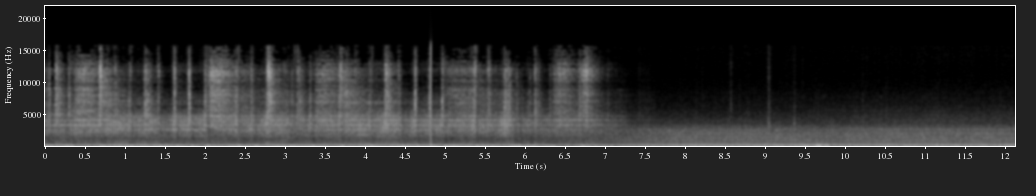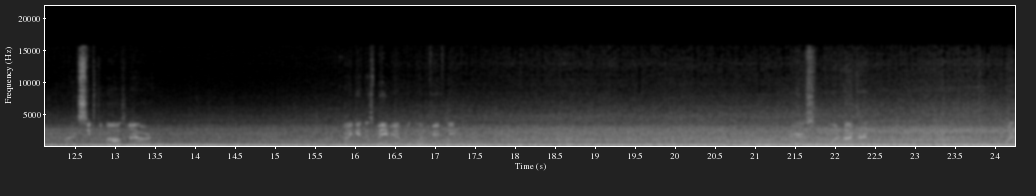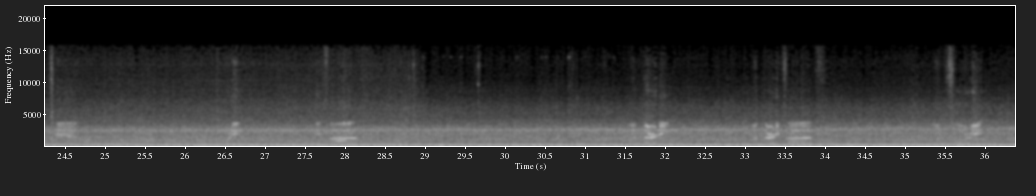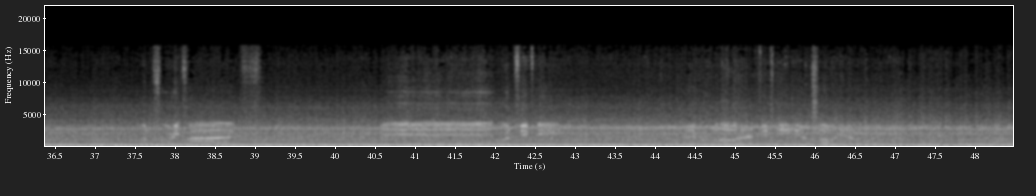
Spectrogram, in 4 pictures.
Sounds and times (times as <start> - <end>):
Speech: 12.4 - 13.5, 15.8 - 17.3, 21.4 - 22.5, 24.1 - 24.7, 26.5 - 26.8, 27.6 - 28.3, 31.6 - 32.1, 33.1 - 34.0, 35.4 - 36.0, 37.6 - 39.0, 40.6 - 42.9, 44.4 - 46.6.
